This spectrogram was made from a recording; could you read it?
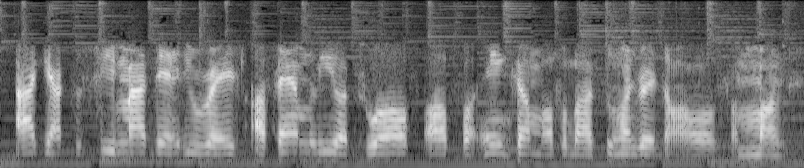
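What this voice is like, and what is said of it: Cameroonian West African accent. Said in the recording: “if you can tell from my accent, I'm not originally from around here. I grew up in Cameroon, West Africa.”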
